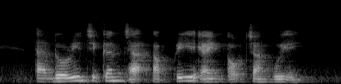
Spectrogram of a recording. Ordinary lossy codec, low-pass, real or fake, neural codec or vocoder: none; 7.2 kHz; fake; codec, 16 kHz, 1 kbps, FunCodec, trained on LibriTTS, 50 frames a second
